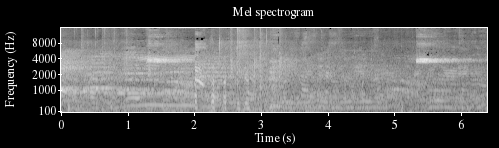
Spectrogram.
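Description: Spectators chatting and laughing in a school gymnasium, with a few sharp knocks of a volleyball on the wooden floor about two seconds in. A short steady high whistle sounds twice, once early and once near the end.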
